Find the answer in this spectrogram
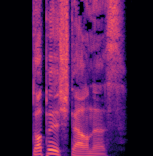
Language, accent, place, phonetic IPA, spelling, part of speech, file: German, Germany, Berlin, [ˈdɔpl̩ˌʃtɛʁnəs], Doppelsternes, noun, De-Doppelsternes.ogg
- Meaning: genitive singular of Doppelstern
